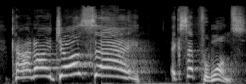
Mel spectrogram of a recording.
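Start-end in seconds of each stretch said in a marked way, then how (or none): 0.1-1.4 very high, drawn-out raised voice. Showing how a caricature differs from the real voice: Joan Burton impression. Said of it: "Joan Burton never sounded like this".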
